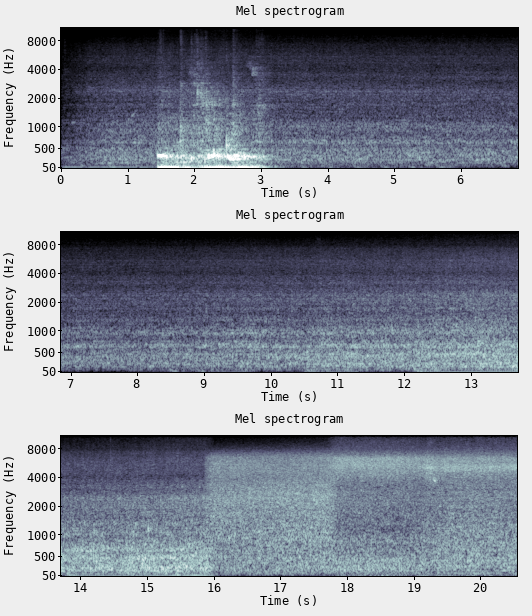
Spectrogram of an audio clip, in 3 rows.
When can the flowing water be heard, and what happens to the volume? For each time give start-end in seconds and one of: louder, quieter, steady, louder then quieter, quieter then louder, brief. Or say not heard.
0.0-20.5 louder.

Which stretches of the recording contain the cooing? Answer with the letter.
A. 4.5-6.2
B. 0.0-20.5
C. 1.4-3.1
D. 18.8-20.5
C.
